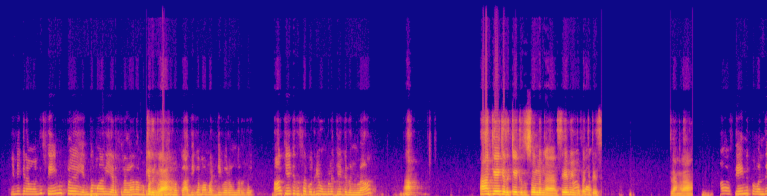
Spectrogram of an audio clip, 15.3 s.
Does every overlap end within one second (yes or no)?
yes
